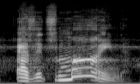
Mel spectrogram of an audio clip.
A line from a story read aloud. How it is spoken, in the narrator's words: said Harry, furiously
